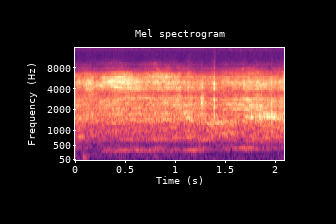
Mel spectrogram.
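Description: Steady background sound of a ski-jumping broadcast: an even din from the venue with a faint held low tone through the middle.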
